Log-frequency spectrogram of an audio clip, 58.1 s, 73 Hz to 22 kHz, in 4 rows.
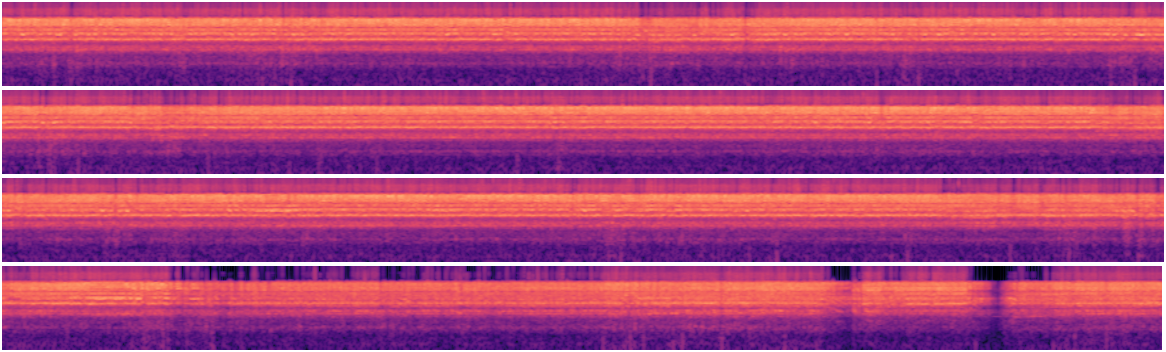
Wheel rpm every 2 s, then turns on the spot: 230, 230, 230, 230, 230, 240, 230, 230, 230, 230, 230, 230, 230, 230, 230, 240, 230, 230, 240, 230, 230, 230, 220, 210, 210, 210, 200, 140, 170.
none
